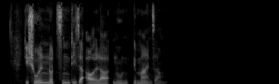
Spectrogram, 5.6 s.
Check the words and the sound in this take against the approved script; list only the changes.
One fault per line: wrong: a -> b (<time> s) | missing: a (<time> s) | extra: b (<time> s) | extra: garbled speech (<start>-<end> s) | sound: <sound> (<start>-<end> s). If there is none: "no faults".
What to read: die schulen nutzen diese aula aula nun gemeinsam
missing: aula (2.2 s)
